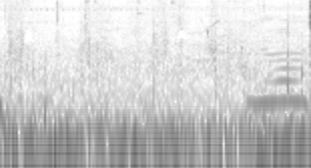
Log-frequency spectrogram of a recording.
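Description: Footsteps of people walking, faint scattered knocks, over a steady low rumble of wind on the phone's microphone. A brief voice begins right at the end.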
